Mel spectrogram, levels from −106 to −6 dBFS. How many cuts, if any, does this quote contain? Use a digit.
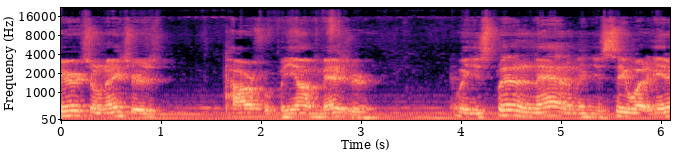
0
